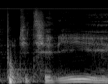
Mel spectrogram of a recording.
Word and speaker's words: Ponticelli: Mon vrai nom, c'est Ponticelli, qui se prononce en italien, ce que je déteste, Ponticelli, et qui veut dire des petits ponts.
